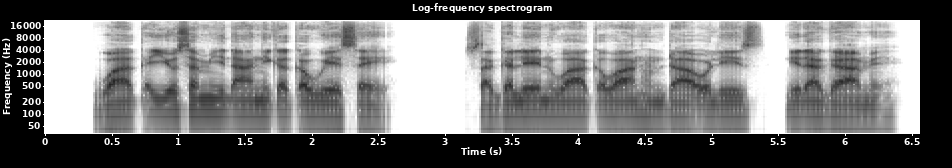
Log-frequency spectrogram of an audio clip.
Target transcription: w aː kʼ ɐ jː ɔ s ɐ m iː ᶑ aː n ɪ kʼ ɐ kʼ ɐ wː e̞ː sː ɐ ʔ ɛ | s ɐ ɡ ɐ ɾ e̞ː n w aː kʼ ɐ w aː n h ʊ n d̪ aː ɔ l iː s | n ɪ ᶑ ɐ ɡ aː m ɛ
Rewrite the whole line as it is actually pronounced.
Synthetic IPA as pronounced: w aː kʼ ɐ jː ɔ s ɐ m iː ᶑ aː n ɪ kʼ ɐ kʼ ɐ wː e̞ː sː ɐ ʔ ɛ | s ɐ ɡ ɐ l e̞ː n w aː kʼ ɐ w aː n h ʊ n d̪ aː ɔ l iː s | n ɪ ᶑ ɐ ɡ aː m ɛ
